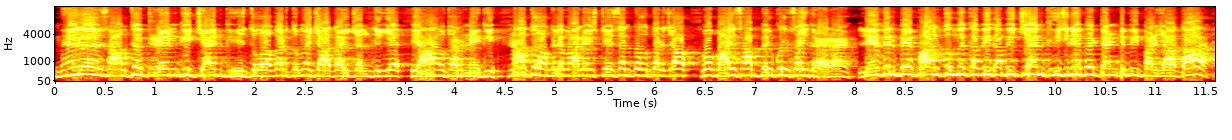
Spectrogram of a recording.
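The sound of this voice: This is a cartoonish character voice. It moves at a fairly quick pace.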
